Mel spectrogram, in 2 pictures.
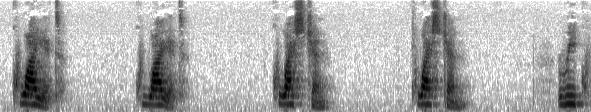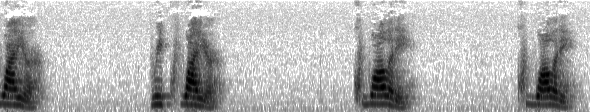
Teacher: they're pronounced as K-W. So there's a little W sound in here.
